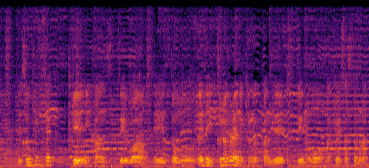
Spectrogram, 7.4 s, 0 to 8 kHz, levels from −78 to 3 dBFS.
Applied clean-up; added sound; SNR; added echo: none; none; none; reverberation time 2.2 s.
